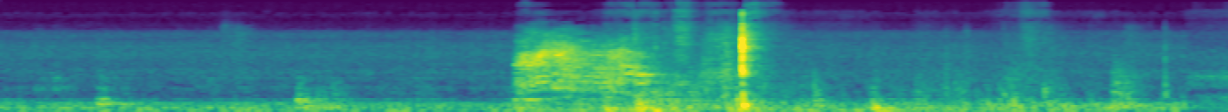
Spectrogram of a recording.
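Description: Cats fighting give a brief, harsh hissing yowl with a sharp snap, loud against an otherwise quiet room with faint low rumbles and small knocks.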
